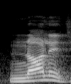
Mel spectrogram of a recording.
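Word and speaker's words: knowledge: उसे इन्वेस्टिगेशन कहते हैं नॉलेज यहां पे के साइलेंट रहता है है ना और डी भी साइलेंट है नॉलेज यानी ज्ञान लीडरशिप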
